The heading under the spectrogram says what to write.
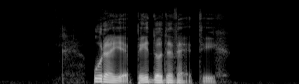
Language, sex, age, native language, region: Slovenian, male, 30-49, Slovenian, Gorenjska region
